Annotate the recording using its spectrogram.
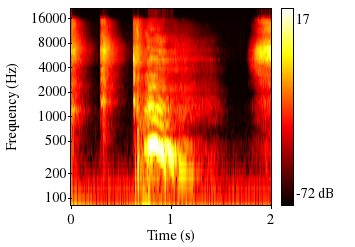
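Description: A man making chef's-kiss noises with his lips: a couple of quick lip smacks, then about half a second in a breathy voiced sound that falls in pitch and fades.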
